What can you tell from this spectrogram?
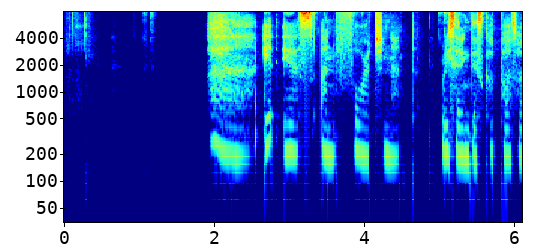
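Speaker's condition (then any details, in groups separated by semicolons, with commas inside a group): No condition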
